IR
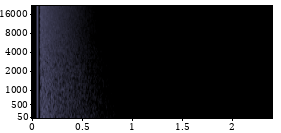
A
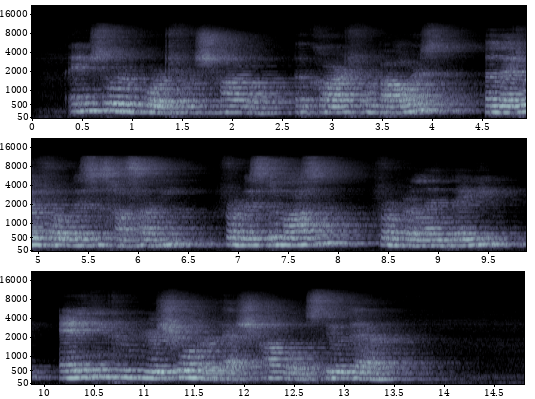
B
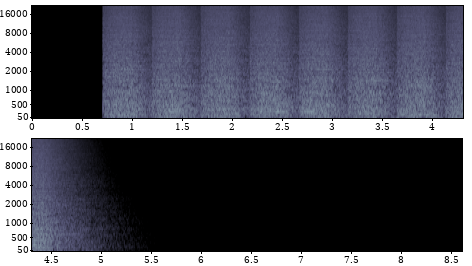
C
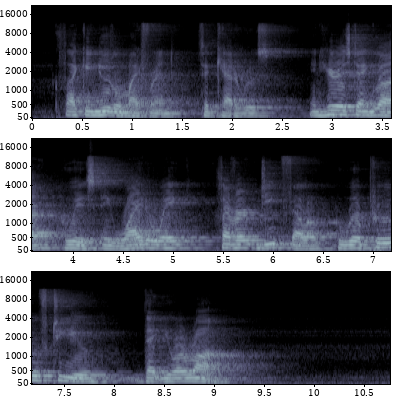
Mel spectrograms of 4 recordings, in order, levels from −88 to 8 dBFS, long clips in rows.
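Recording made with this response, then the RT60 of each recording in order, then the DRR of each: B; 1.3 s, 1.3 s, 1.3 s; -11.5 dB, -3.0 dB, 6.0 dB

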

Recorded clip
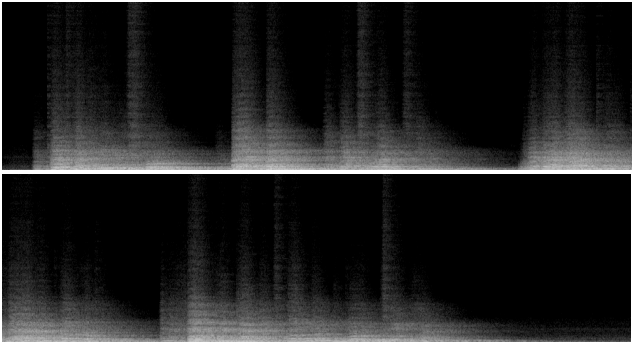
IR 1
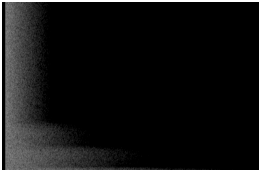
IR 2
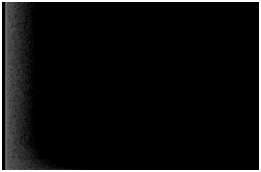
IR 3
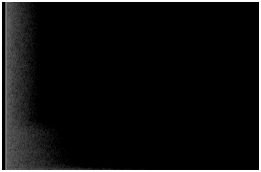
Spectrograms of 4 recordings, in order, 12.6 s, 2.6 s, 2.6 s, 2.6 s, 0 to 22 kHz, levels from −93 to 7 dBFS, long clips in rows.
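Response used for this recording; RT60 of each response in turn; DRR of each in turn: 1; 1.7 s, 0.85 s, 1.3 s; -13.0 dB, 1.0 dB, 1.0 dB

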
